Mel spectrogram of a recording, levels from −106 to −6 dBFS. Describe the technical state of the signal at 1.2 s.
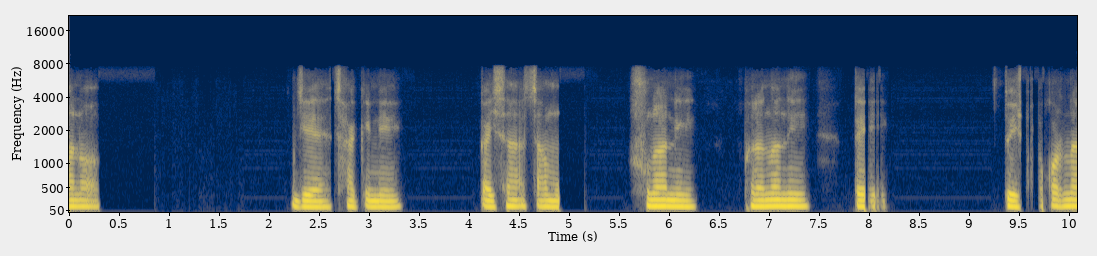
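At 1.2 s the speech is intact, with no fault at that moment, and the AMR wideband (HD Voice) coding at 12.65 kbit/s leaves only the light coloration expected of that codec.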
